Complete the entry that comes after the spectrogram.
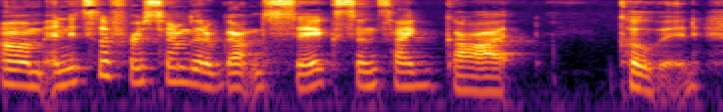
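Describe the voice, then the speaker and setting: The voice is a woman's and somewhat breathy. She speaks at a fairly quick pace. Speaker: tarot reader. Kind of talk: casual chat. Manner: rambling with many fillers.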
